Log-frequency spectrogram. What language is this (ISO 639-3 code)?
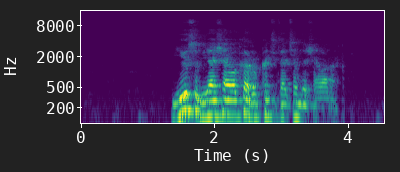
hau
